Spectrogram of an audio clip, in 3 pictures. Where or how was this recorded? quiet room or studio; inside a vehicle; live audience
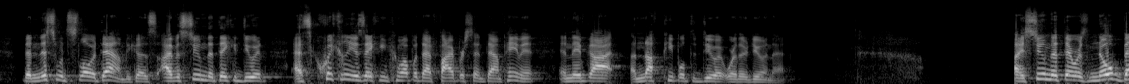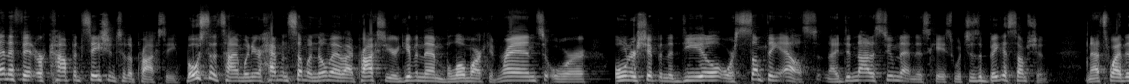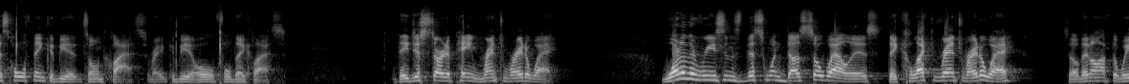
live audience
